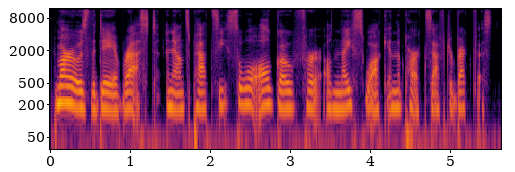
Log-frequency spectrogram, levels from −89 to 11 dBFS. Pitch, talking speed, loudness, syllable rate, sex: 180 Hz, 225 wpm, -20 LUFS, 5.2 syllables/s, female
